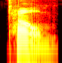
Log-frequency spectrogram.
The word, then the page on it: tome: American English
